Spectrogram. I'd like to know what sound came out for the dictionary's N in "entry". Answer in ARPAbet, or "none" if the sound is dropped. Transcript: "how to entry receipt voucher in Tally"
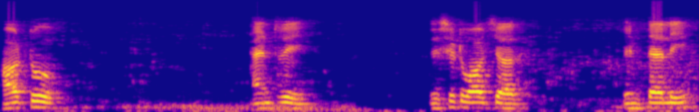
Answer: N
